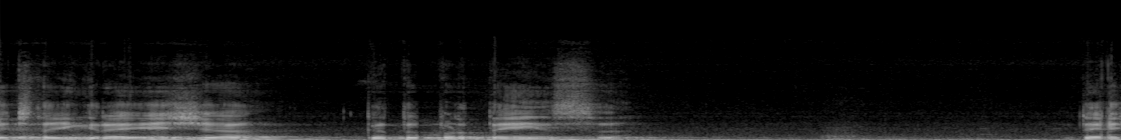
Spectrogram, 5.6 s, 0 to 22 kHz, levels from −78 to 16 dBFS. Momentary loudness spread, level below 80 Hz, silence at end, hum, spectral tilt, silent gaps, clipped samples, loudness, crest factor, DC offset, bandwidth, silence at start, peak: 22 LU; -40 dBFS; 0 s; none; -6 dB/octave; none; under 0.1%; -19 LUFS; 14 dB; under 0.1%; 12.5 kHz; 0 s; -6 dBFS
